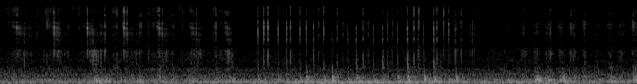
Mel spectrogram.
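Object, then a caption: Carved wooden ball. Long acrylic nails scratch and rub the surface of a fist-sized, round carved wooden ball with inlaid light slivers and a hole, likely hollow. A steady, dense rasping texture with a heavy low body runs throughout, scattered with quick, bright, crisp ticks. It shifts to a slightly fuller, busier scratching partway through.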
